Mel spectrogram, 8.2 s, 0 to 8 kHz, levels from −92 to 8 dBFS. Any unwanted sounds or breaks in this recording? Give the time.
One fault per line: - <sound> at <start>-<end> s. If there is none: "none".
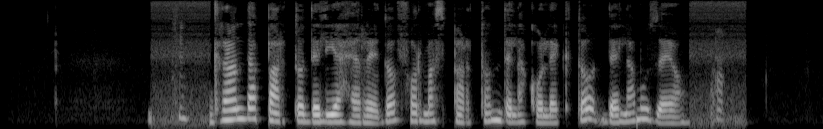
- laugh at 1.7-1.9 s
- laugh at 7.1-7.3 s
